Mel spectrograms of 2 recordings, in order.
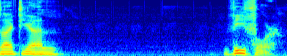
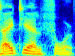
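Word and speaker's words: ITIL 4: interesting topic that is itl V4 oh did I say it right is it itlv4 no it's not it's itl4 because ITIL has dropped the V keyword so now it's idl4 not V4 so doing this topic during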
